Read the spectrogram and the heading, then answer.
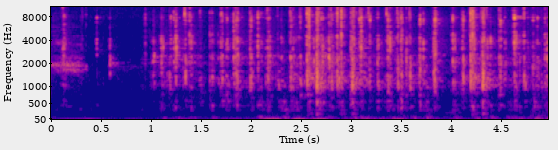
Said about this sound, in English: The loudest typing I've ever heard in my life. I was about to say. It's a touch screen, too, so I don't know how it made that sound.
